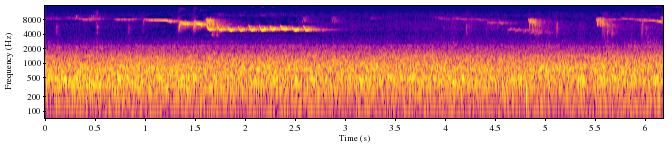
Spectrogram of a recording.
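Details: Winter song of a Eurasian blue tit at Anglet, France, 2018-19: one clear run of high, crystalline notes that slide downward and speed up toward the end, with fainter high notes around it and steady hiss.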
